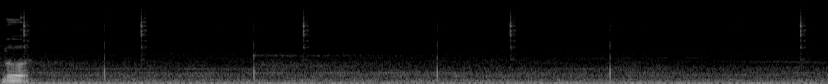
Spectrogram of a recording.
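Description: Soft clicks sound now and then as items are moved.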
